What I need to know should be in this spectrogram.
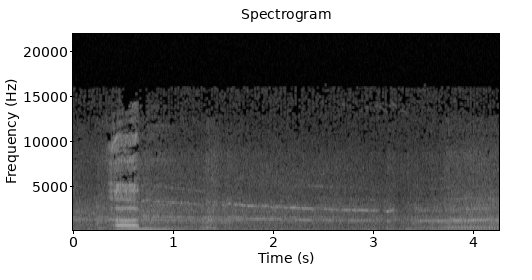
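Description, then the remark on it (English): A Proton Porsche race car's engine screams past, loud and high-pitched, its tone sliding downward as it goes by, with steady trackside rumble underneath. “That's the Proton Porsche.”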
